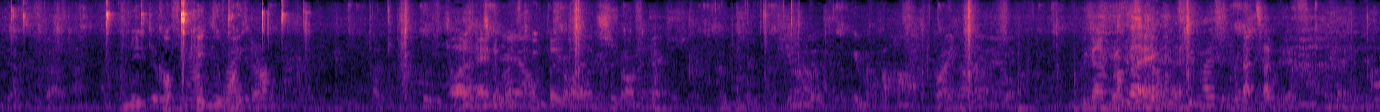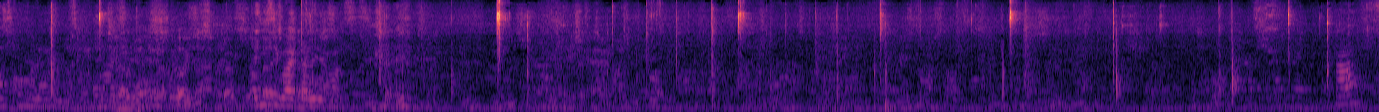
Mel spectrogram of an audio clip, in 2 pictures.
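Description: Poker chips click together in a player's hand.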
